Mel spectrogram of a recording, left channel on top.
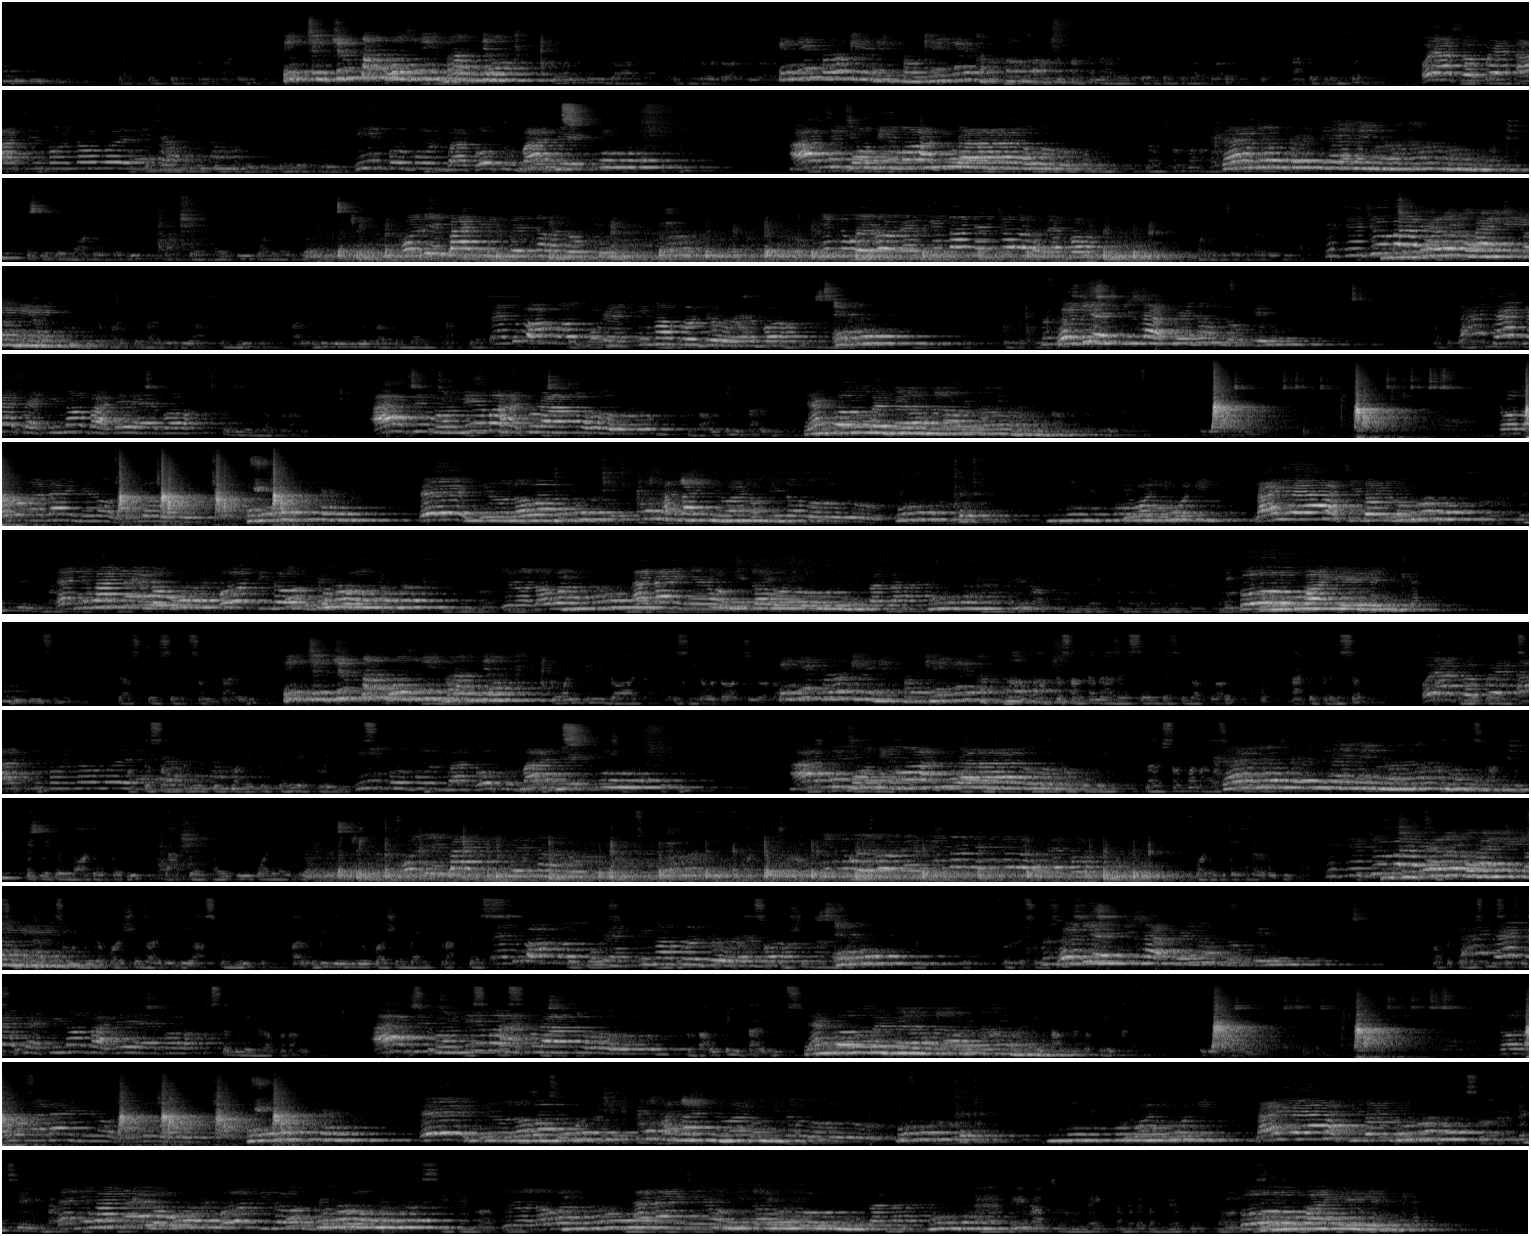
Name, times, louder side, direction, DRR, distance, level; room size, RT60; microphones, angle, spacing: voice 1, 2.8-5.1 7.8-10.6 16.6-17.6 20.4-22.0 23.3-25.8 27.4-30.4 32.1-32.5 37.1-37.6 44.3-46.5 54.0-55.0 56.2-58.0 58.4-58.8 69.1-71.6 78.8-80.0 81.0-84.2 85.3-86.2 86.8-88.3 89.5-89.7 90.3-91.0 92.4-93.8 94.5-95.9 97.2-98.1 98.7-100.3 100.9-101.5 104.2-105.6, equal, 60° left, -8 dB, 2.1 m, -32 dB
voice 2, 14.2-17.2 18.8-21.1 23.1-26.2 27.5-29.1 34.5-36.8 38.7-41.6 43.8-46.3 50.7-53.8 56.0-58.6 60.4-63.0 64.8-67.6 69.1-71.2 76.1-78.3 80.5-82.0 82.9-85.2 87.6-88.6 88.9-90.5 92.2-93.4 93.8-95.3 96.6-97.5 97.9-100.9 103.8-105.4 105.7-105.8, left 4 dB, 75° left, 4 dB, 0.6 m, -33 dB
sound 1, 33.5-42.0, equal, 85° right, 1.5 m, -36 dB
voice 3, 38.2-38.6 47.6-47.7 48.2-48.3 49.1-49.5 68.3-68.5 82.4-82.5 91.5-92.0 101.8-102.0, right 4 dB, 60° right, 13 dB, 0.4 m, -45 dB
sound 2, 73.2-73.5 74.6-75.0 76.3-76.5 77.5-78.8 79.0-79.3, left 3 dB, 40° left, 0.8 m, -27 dB
15.5 x 5.6 x 3.0 m, 1.2 s
head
